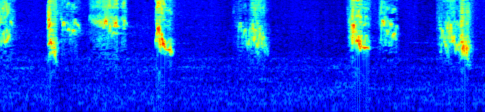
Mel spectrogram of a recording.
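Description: A sparrow gives short, bright chirps in irregular bursts of one to three notes, high-pitched and sharp, with a faint background hum.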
